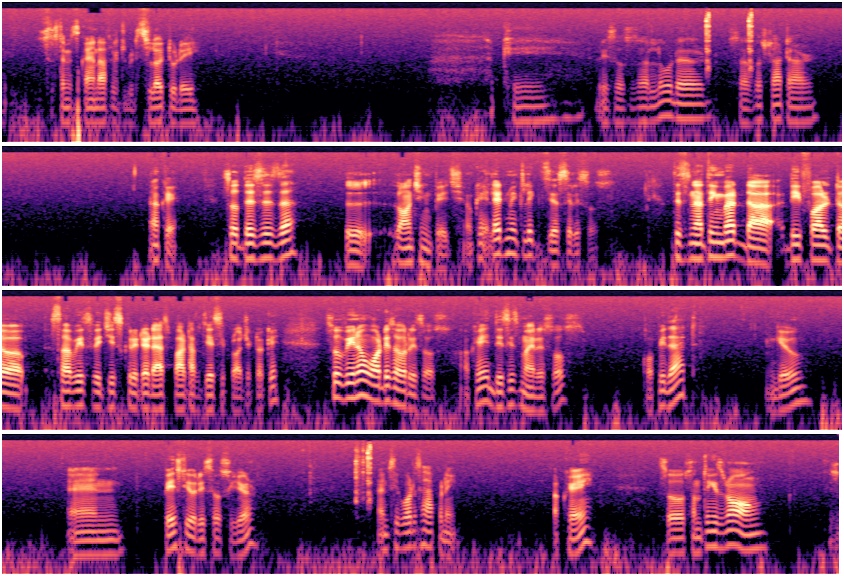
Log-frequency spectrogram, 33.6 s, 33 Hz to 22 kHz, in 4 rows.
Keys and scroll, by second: 23.5 ctrl+c, 28.1 ctrl+v.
